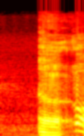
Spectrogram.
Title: Burps Compilation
